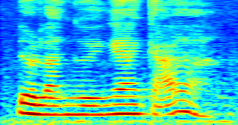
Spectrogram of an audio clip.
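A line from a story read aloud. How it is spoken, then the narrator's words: Quiet question. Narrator (Vietnamese): Nhạc Dương khẽ hỏi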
